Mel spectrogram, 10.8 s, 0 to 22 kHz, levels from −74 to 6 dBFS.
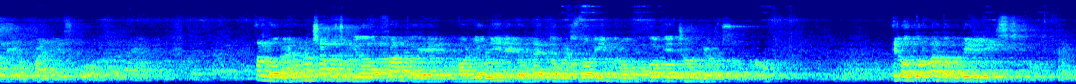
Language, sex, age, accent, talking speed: Italian, male, 40-59, native, 140 wpm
